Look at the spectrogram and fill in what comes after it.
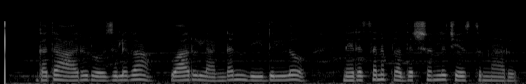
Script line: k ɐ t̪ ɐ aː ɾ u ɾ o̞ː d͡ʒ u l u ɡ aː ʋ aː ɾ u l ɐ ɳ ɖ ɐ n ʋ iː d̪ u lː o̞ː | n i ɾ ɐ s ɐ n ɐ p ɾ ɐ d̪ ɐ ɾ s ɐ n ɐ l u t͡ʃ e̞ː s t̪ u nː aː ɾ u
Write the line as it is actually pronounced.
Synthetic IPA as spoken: ɡ ɐ t̪ ɐ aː ɾ u ɾ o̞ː d͡ʒ u l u ɡ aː ʋ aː ɾ u l ɐ ɳ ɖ ɐ n ʋ iː d̪ u lː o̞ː | n i ɾ ɐ s ɐ n ɐ p ɾ ɐ d̪ ɐ ɾ ʃ ɐ n ɐ l u t͡ʃ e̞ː s t̪ u nː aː ɾ u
